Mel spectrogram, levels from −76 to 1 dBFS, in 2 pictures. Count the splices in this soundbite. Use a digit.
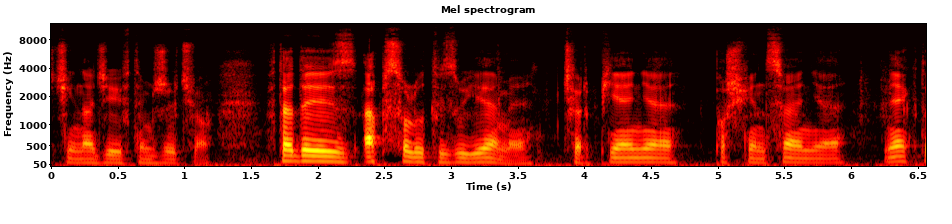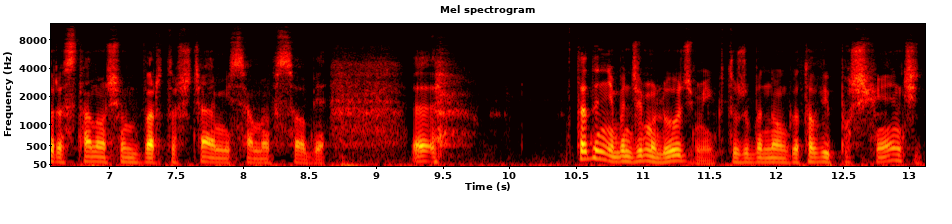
2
